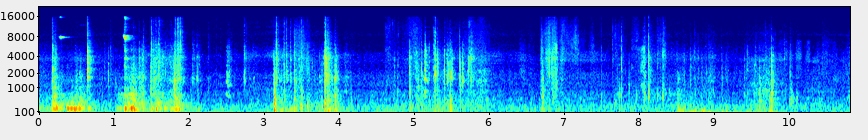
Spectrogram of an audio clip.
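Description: A large bound record book being handled on a table: irregular knocks and thumps with paper rustling, loudest in the first few seconds.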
